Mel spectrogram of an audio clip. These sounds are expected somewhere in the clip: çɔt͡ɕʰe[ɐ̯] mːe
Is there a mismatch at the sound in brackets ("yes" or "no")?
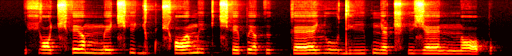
no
